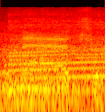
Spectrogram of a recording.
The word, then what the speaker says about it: Madge: show thanks amy however you have mispronounced my name it's madge anyway thank you for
